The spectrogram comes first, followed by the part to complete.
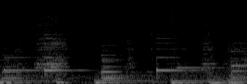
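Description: Black felt-tip marker rubbing across paper in several short strokes as small rectangles are drawn, over light background music.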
